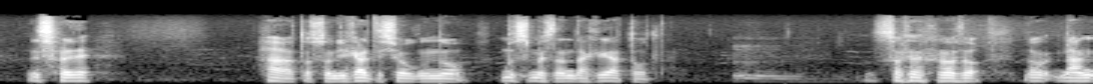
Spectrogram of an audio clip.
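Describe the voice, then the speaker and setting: Against a quiet background, a man talks at a fairly slow pace with fairly low pitch. His intonation is monotone and flat, with long, frequent pauses. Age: 70s. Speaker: opera artistic director. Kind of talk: interview. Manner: casual, meandering with fillers.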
